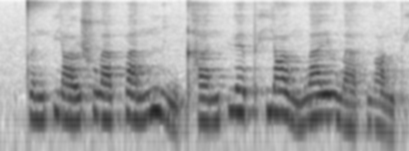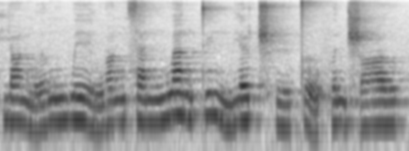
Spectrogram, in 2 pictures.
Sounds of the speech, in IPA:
t̪ə˧˥npjɑ˧˥ʊ̯ʂwä˧˥ pa˧˥nmḭ˨˩ŋ t̪ʰa˧˥npɥɛ˥˧pʰjɑ˥˩ʊ̯n̪wa˥ɪ̯ ɻwä˧˥fwɑ̰˨˩ŋpʰjɑ˥˩ŋ lɤ˥ŋmwe˥˩ɪ̯lwɑ˥ŋsa˥n n̪wa˥˧nt̪y˥˩n n̪jɛ˥ʈ͡ʂʰɻ̩˧˥ t̪ɤ̰˨˩fə˥˩nʂɑ˥ʊ̯

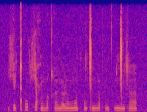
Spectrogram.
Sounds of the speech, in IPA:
çajǃʰɔx çaħũ maqʰẽ ŋaɭĩlˠŋɔ̃ t͡sʼɔ̃ǀĩ ŋapʰũɡkʰu ŋ͡ǀĩɬã

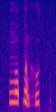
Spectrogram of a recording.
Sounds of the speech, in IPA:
ŋɔ˦˥p̚və̰˧˨m hu˦˥t̚

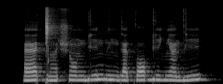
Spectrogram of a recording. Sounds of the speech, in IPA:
æɡ͡ǀãʃɔ̃ ŋɡindĩŋɡæ t̪ɔɡiʎæ̃ di

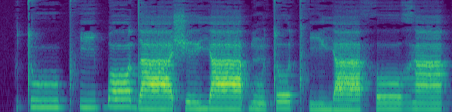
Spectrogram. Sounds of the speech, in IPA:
tuː˨pʰi˨ ɓɔ˦daː˨ʃɪ˨ jaː˨ ɓũ˨to˦tʰi˨ jaː˨hoː˦ ɣã˦

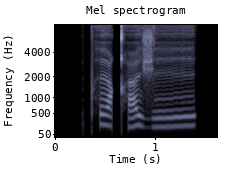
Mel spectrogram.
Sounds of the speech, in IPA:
pʰɛ˥˧qʰe˧˥˧ʒeː˦˥

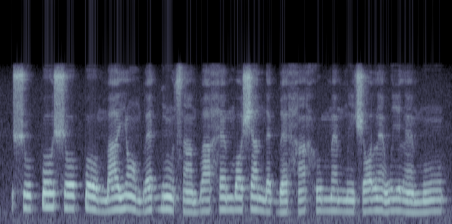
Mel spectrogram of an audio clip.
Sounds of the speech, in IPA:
ʃu˧k͡po˦ ʃo˦k͡po˦˨ ma˨˦jɔ̃˦˨bɛ˨˦ ɡ͡bũ˦˨sã˨ba˧ hɛ˧mɔ˧ʃa˧ nɛ˨ɡ͡bɛ˨hã˨˦ hu˧mɛ̃˧ mĩ˨ʃɔ˨˦lɛ̃˦˨ wi˧lɛ̃˨mũ˨˦

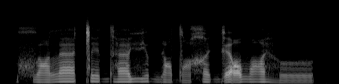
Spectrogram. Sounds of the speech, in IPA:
xʷɑ˨læ˦ǀɪ˦ dʱæ˦vʲʊ˦ɓi˨ dˤʌ˨χɪ˦ ɡɛ̰˦ðˤɛ˦ ɦʊ˨

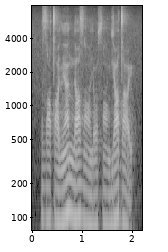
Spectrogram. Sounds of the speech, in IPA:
zˤitˤalʲã nɛzˤãjosˤã ɡedˤɪ

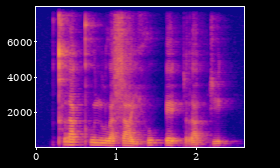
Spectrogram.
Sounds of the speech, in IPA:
kʰra˥˩k̚pʰu˧nlu˩˦a̯ sa˨˩jhu˥˩k̚ ʔe˥˩ʔpra˨˩t̚ki˥˩t̚

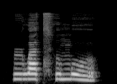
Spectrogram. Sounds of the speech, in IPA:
ɻwä˥t͡sʰɹ̩˥mo˥˩ʊ̯

